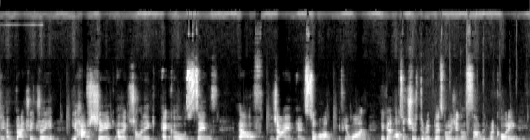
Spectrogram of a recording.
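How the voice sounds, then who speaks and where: A how-to host with a mid-pitched voice narrates a scripted tutorial. The delivery is wordy and instructional, moving through things step by step. Music plays behind the voice. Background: background music.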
